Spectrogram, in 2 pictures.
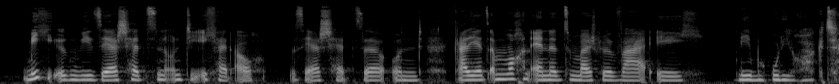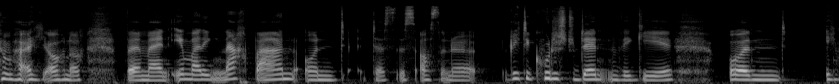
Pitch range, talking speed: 200-235 Hz, 150 wpm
